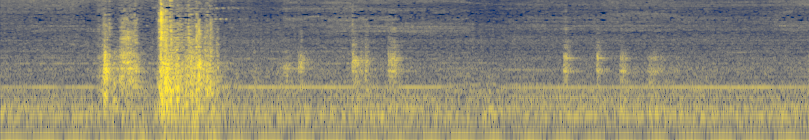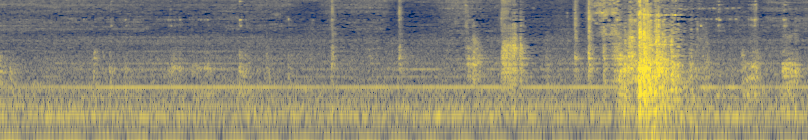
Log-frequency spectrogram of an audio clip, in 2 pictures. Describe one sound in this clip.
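An excavator's bucket scrapes and thuds into dirt.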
